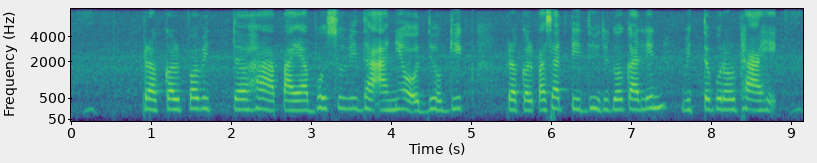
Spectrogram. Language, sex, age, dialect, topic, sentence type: Marathi, female, 25-30, Varhadi, banking, statement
